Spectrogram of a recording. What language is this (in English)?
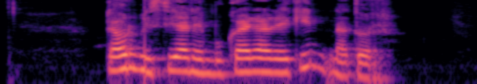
Basque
